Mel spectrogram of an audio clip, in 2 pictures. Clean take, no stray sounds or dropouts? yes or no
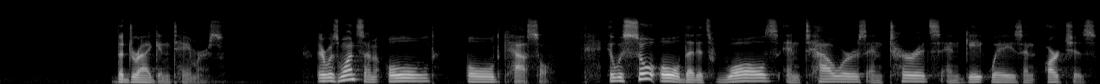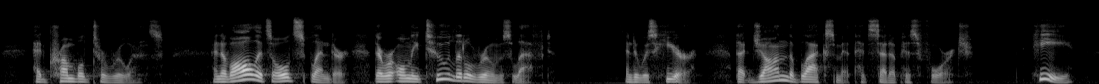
yes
